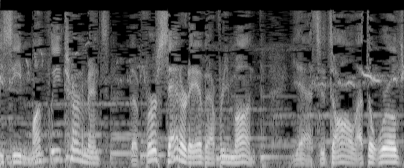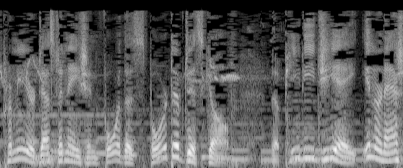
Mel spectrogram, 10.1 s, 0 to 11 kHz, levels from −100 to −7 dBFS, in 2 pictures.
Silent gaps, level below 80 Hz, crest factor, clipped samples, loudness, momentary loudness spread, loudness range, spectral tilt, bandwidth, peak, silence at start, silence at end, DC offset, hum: none; -50 dBFS; 18 dB; under 0.1%; -23 LUFS; 12 LU; 3 LU; -5.5 dB/octave; 9.2 kHz; -4 dBFS; 0 s; 0 s; under 0.1%; none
